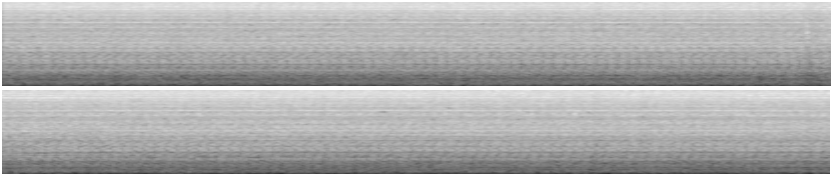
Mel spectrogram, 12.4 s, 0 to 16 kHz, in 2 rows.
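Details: 2013 Honda Fit Hybrid (FIT3, DAA-GP5, L Package) squeals when air is below about 10°C and quiets after driving; thin steady high-pitched squeal over an even idle. Dealer found no warnings, judged it harmless; source not pinned down.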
